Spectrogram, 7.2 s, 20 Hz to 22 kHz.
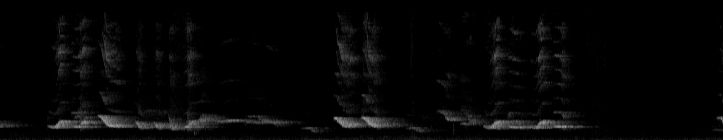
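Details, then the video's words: Poci-type oriental magpie-robin kept at home, singing loudly in 'ngeplong' style: three rich bursts of fast whistled and trilled notes, each about two seconds long, with short gaps between them and quiet at the end. "Kacer ngeplong saut2an || kacer poci rumahan || suara kacerpoci"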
